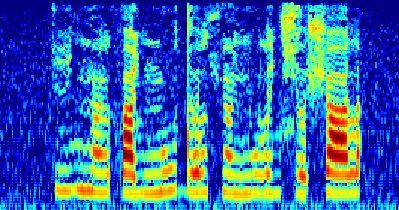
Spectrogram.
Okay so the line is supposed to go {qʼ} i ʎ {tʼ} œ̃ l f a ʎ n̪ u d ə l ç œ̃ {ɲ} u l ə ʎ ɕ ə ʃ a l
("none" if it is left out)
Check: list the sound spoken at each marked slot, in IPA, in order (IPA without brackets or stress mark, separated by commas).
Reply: k, n̪, ɲ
